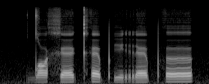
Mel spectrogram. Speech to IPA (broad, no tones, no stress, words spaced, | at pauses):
dˤɛxɛ kʰɛpʼirɛ pʰə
